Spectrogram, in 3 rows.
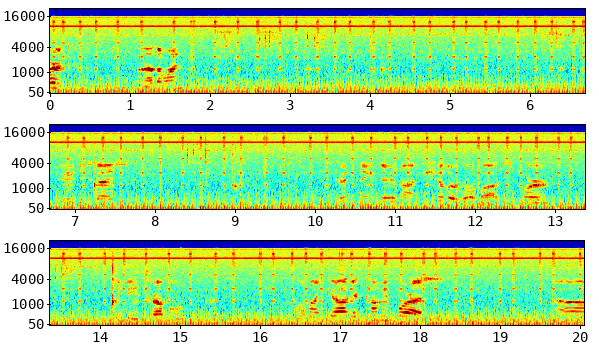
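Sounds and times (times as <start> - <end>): person speaking: 0.0 - 0.3, 1.1 - 1.8, 6.7 - 7.7, 10.2 - 13.0, 14.1 - 15.2, 16.4 - 18.3, 19.7 - 20.0
clockwork toy robots ticking: 0.0 - 20.0.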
